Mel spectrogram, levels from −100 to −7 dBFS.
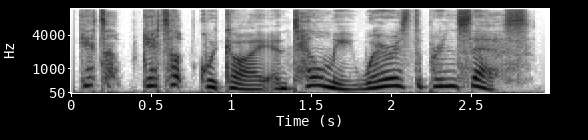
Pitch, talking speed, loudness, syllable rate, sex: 255 Hz, 240 wpm, -16 LUFS, 5.2 syllables/s, female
